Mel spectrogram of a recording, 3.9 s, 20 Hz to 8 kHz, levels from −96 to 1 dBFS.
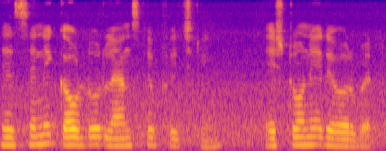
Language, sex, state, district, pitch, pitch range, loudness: English, male, Arunachal Pradesh, Lower Dibang Valley, 155 Hz, 145-160 Hz, -18 LUFS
